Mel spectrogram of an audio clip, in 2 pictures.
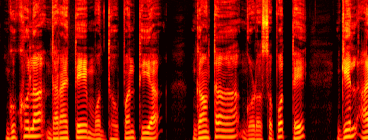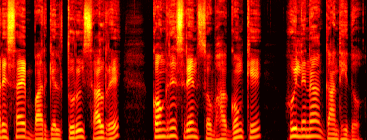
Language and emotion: Santali, neutral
